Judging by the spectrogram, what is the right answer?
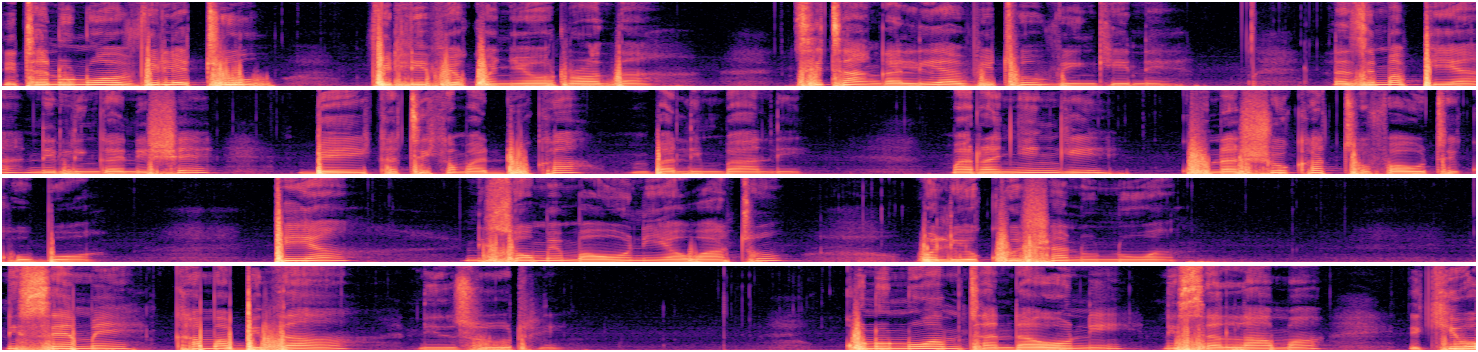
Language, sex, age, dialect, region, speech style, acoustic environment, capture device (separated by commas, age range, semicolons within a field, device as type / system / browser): Swahili, female, 18-24, Kenya - Nairobi Sheng-influenced, Kenya, relaxed, silence; nature, desktop / Windows / Chrome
